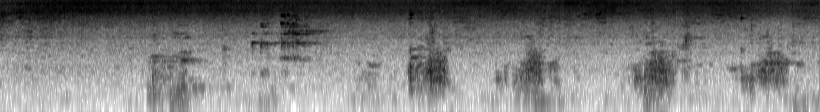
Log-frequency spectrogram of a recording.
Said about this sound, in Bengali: আর একটু জল দিয়ে দিচ্ছি মশলাটা কষানোর জন্য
